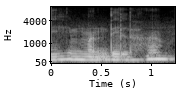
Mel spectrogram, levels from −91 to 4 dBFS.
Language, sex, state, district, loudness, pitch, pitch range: Bhojpuri, male, Bihar, East Champaran, -17 LUFS, 120 Hz, 115-135 Hz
